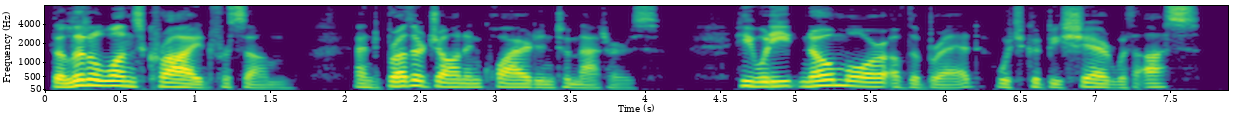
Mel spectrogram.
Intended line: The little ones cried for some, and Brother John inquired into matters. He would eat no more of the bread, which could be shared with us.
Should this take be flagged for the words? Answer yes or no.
no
